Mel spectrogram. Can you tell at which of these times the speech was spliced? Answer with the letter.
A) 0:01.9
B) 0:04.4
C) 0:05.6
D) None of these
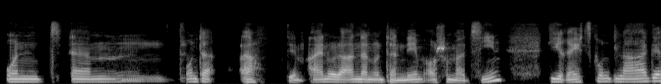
A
